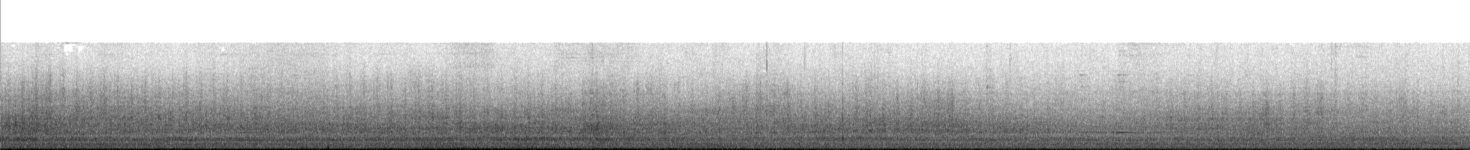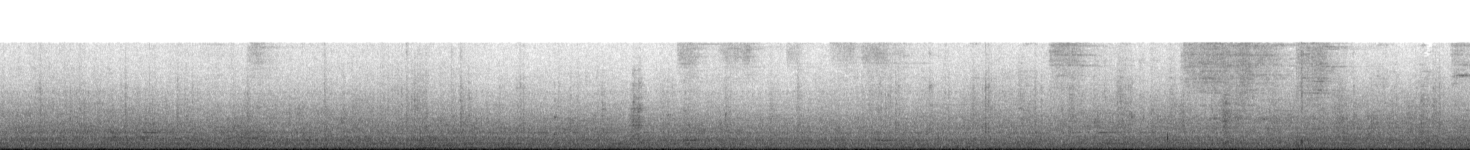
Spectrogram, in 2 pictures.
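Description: Double-stack intermodal freight train rolling past, a steady rumble of wheels on rail. A low diesel engine drone from the departing locomotives is strongest at first and eases off over the first several seconds.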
